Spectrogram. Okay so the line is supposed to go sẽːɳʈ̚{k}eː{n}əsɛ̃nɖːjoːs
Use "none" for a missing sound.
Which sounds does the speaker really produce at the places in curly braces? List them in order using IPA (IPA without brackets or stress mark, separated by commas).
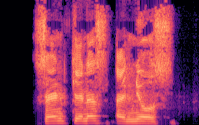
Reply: k, n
